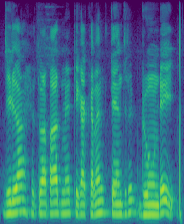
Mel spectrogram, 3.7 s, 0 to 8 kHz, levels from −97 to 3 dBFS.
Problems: constant background noise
